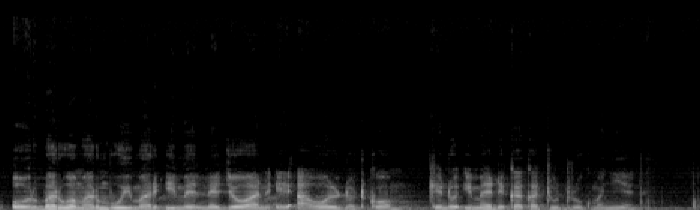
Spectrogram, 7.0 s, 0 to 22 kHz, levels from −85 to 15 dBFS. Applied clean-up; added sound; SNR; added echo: none; none; none; reverberation time 0.9 s.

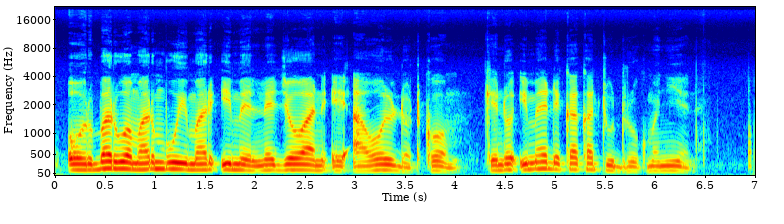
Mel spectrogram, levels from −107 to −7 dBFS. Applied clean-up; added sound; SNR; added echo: none; none; none; none.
